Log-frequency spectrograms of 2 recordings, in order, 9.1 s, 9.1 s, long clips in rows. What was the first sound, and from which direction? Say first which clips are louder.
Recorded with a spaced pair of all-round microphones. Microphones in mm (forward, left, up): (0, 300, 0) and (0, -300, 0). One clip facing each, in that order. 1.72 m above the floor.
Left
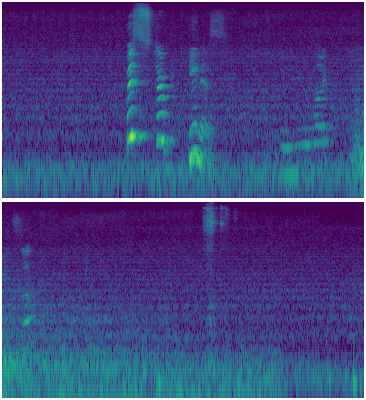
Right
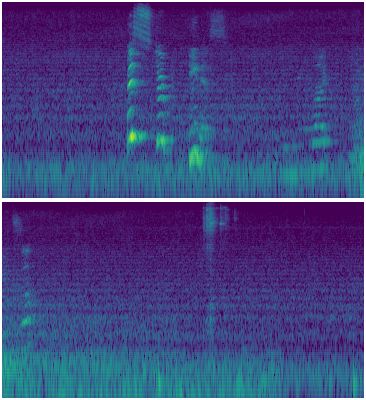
A shout: right 2 dB; 40° left (ahead or behind).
